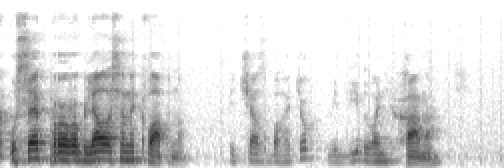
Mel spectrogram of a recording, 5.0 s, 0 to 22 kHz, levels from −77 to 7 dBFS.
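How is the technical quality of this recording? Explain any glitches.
No technical faults are audible.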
